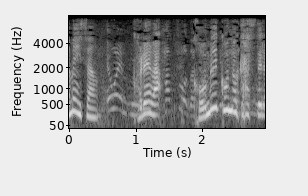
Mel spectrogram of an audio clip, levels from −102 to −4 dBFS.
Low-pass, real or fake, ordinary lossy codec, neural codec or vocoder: 7.2 kHz; real; none; none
